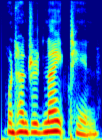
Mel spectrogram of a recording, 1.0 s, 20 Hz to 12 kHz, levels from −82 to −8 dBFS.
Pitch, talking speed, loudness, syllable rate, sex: 205 Hz, 175 wpm, -18 LUFS, 7.7 syllables/s, female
